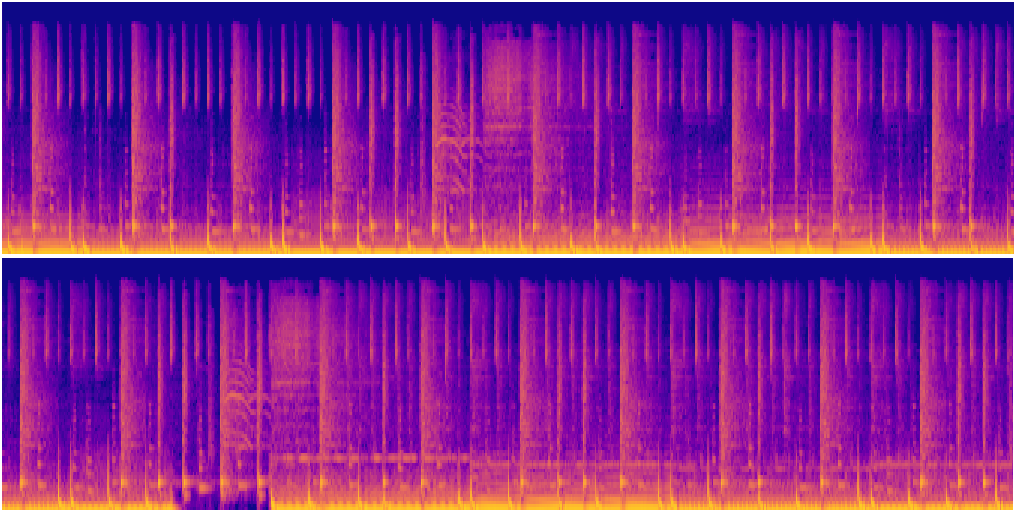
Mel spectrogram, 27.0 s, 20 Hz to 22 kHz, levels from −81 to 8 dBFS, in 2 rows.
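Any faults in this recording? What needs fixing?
No faults can be heard in this audio, so nothing needs fixing. There are no dropouts, clicks, distortion or timing problems to correct anywhere in the recording.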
